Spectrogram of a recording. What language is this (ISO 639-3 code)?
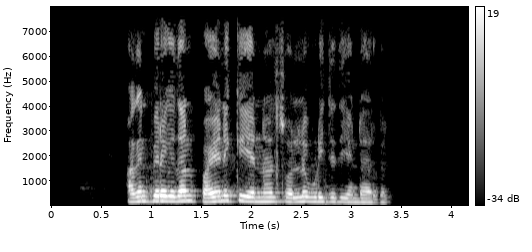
tam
